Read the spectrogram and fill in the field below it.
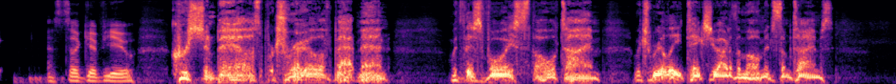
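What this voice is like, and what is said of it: Slightly crusty, rough voice. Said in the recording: “my voice is a little crusty today”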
